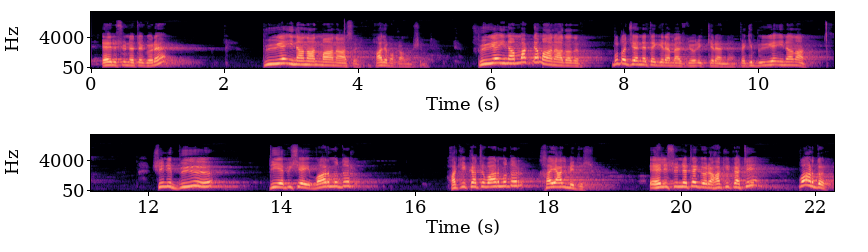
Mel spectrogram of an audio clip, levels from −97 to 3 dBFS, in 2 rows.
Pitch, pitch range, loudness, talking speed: 255 Hz, 190-285 Hz, -19 LUFS, 110 wpm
